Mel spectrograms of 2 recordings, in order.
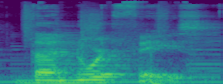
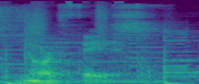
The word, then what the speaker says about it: The North Face: In this video, I'll touch briefly on the North Face, and yes, it's pronounced the North Face, not North Face.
